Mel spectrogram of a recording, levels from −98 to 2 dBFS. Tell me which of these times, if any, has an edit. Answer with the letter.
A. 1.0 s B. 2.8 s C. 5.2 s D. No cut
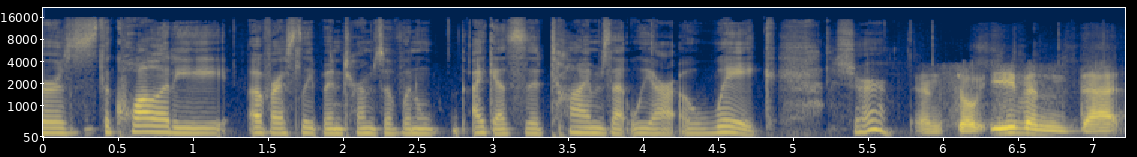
C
